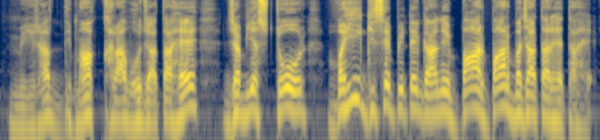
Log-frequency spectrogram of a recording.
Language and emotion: Hindi, angry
